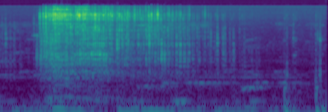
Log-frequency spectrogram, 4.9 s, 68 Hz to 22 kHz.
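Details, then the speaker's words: Yamaha MT-15 after a long break, rear wheel spun by hand: dry rattling, ratcheting whirr with clunks from the chain; worn chain and sprocket set needing replacement. "असा आवाज येतो chain मधून so त्याच्यामुळे चेन्न pocket change केल्याशिवाय काय लागणार नाही"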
